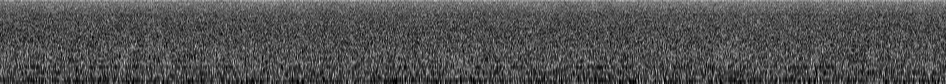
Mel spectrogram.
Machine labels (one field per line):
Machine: fan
